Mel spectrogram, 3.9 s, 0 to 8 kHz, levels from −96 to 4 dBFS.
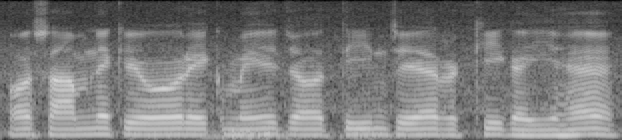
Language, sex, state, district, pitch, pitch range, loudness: Hindi, male, Uttar Pradesh, Lalitpur, 125 Hz, 120-125 Hz, -17 LUFS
